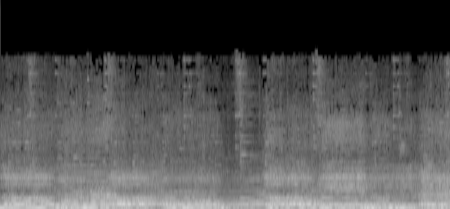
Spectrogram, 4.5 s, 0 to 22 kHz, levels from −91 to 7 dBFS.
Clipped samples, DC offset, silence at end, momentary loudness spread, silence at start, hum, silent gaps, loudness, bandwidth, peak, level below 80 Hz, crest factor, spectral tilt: under 0.1%; under 0.1%; 0 s; 3 LU; 0 s; none; none; -17 LUFS; 16.5 kHz; -4 dBFS; -42 dBFS; 14 dB; -5 dB/octave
